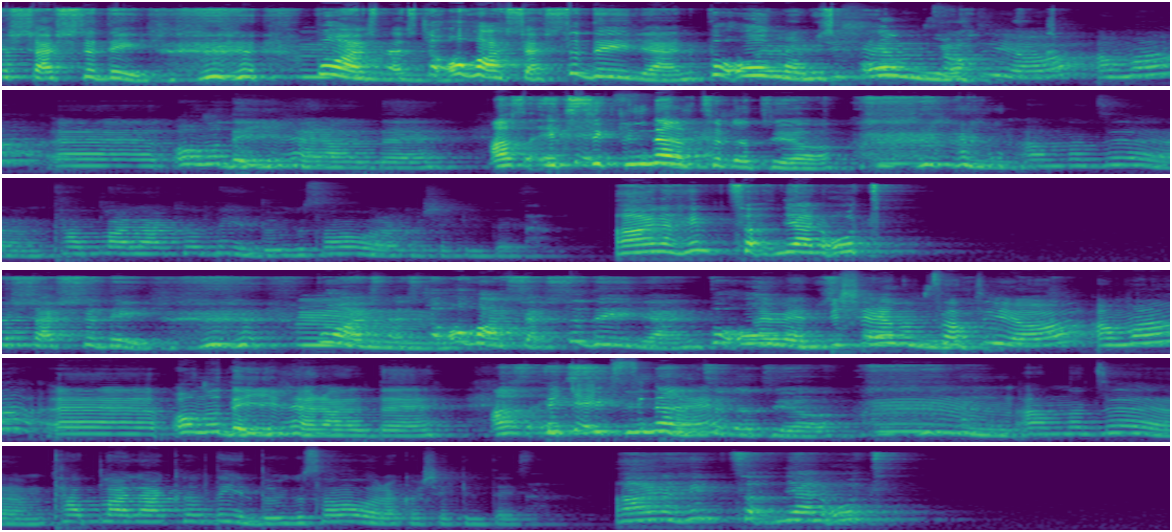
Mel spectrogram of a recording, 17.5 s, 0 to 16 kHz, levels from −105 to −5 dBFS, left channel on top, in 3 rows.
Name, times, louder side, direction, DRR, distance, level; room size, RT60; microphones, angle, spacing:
voice 1, 0.0-4.8 8.3-10.9 14.8-16.1, left 7 dB, 90° left, 11 dB, 0.3 m, -32 dB
voice 2, 1.5-2.3 3.8-8.3 8.7-8.8 9.2-9.5 10.2-14.3, right 4 dB, 55° right, 8 dB, 0.4 m, -40 dB
4.3 x 2.7 x 3.9 m, 0.66 s
head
